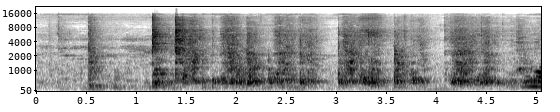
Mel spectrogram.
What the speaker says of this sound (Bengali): মশলার মধ্যে ভালোভাবে নুন হলুদটা মিশিয়ে নেব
